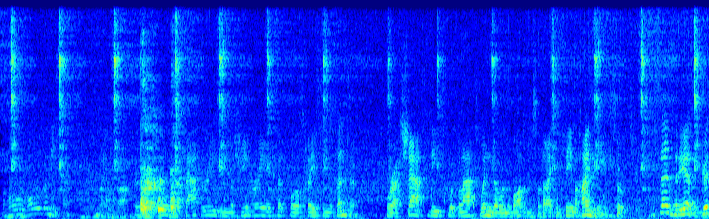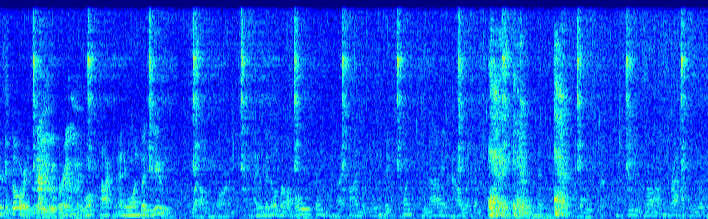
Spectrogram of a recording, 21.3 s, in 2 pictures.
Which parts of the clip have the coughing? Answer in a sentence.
You can hear the coughing from 1.2 to 2.8 s, from 10.7 to 11.8 s and from 17.9 to 19.1 s.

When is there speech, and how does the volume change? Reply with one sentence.
You can hear the speech from 0.0 to 21.2 s, getting louder then quieter.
